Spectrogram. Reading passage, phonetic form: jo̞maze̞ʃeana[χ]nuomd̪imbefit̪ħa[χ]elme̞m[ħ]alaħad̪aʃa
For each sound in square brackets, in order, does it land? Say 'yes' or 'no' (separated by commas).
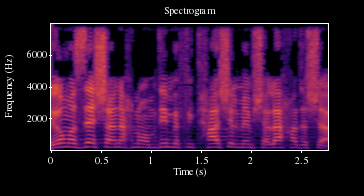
no, no, no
